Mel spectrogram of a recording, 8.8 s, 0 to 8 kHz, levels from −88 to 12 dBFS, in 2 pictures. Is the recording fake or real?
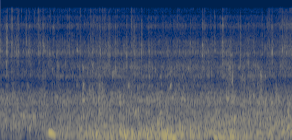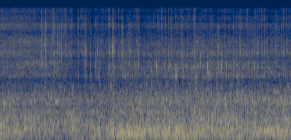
fake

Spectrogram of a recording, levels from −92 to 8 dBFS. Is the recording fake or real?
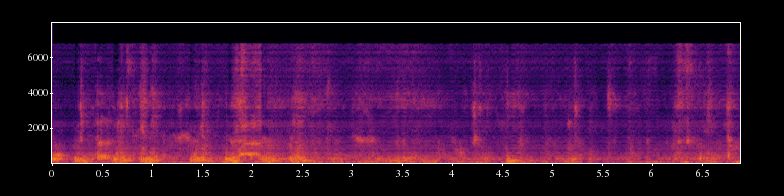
fake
